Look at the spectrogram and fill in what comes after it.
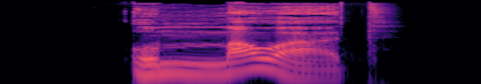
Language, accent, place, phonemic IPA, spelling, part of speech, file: German, Germany, Berlin, /ʊmˈmaʊ̯ɐt/, ummauert, verb / adjective, De-ummauert.ogg
- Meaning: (verb) past participle of ummauern; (adjective) walled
